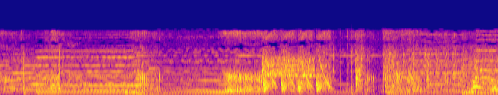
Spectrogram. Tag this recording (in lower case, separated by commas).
music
